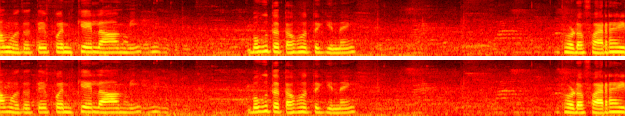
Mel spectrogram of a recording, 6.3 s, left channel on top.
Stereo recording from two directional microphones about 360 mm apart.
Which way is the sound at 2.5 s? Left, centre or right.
Centre.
